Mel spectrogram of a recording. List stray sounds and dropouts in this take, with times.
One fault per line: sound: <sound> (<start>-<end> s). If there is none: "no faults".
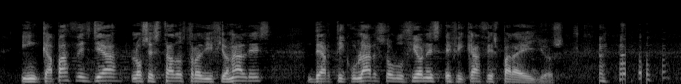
sound: laugh (5.7-6.7 s)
